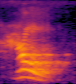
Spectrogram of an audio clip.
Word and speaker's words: rho: Massa jenis disebut juga dengan rho ya, dibacanya rho.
